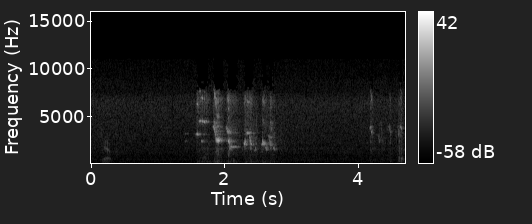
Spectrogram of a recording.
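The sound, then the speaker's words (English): On a sunny morning, a brief flurry of high, bright bird chirps and twittering rises for about a second, then fades to quiet before a few faint chirps return at the end. “The sun was shining, the birds were singing, and there seemed every indication of it being a happy and”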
